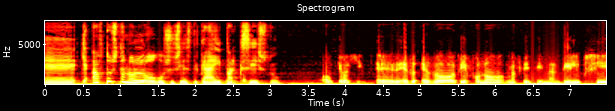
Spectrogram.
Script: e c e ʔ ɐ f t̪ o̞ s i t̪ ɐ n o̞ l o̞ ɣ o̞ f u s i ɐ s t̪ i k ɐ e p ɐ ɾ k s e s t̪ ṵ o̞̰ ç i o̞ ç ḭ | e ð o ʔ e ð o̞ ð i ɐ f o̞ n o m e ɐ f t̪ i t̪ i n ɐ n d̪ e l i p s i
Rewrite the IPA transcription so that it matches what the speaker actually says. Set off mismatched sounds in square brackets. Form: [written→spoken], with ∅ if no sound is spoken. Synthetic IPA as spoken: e c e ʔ ɐ f t̪ o̞ s i t̪ ɐ n o̞ l o̞ ɣ o̞ [f→s] u s i ɐ s t̪ i k ɐ [e→i] p ɐ ɾ k s [e→i] s t̪ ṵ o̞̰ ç i o̞ ç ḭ | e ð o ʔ e ð o̞ ð i ɐ f o̞ n o m e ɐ f t̪ i t̪ i n ɐ n d̪ [e→i] l i p s i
